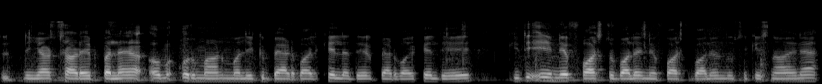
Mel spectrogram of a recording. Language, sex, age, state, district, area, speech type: Dogri, male, 30-45, Jammu and Kashmir, Udhampur, urban, spontaneous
